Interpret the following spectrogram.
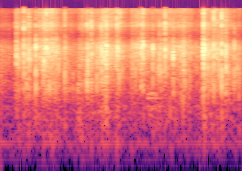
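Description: A sheet of ruled notebook paper being folded and creased by hand, crinkling in a quick, irregular string of crackles.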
